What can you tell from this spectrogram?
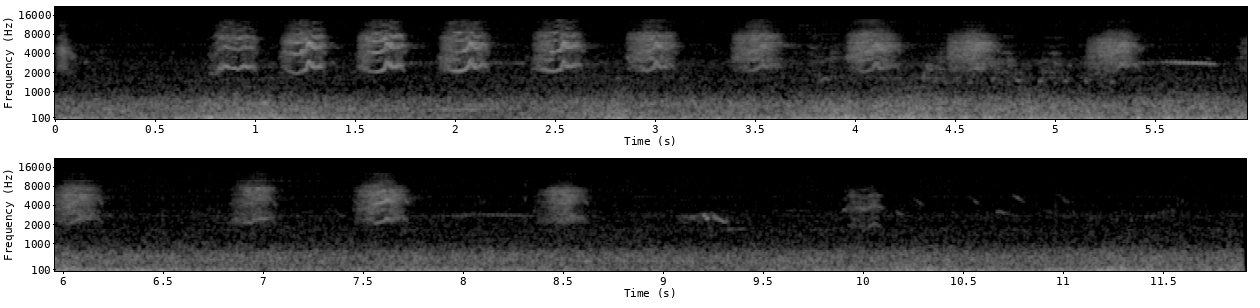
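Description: Blacksmith lapwing calling: a series of sharp, metallic 'tink' notes, quick at first, then slowing and stopping about two-thirds through, over a steady low rumble.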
